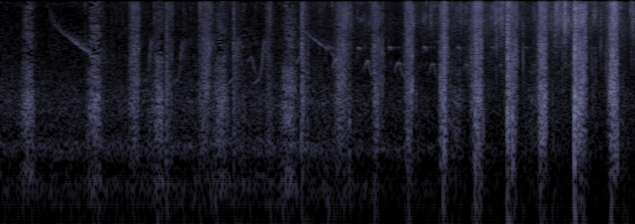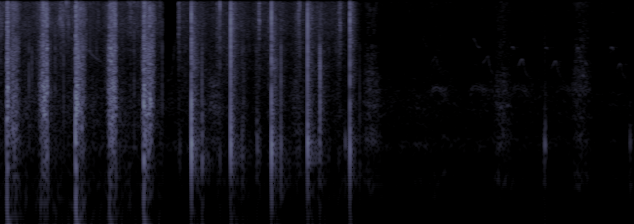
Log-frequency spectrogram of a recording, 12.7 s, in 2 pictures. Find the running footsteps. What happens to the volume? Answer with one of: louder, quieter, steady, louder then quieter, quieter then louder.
louder.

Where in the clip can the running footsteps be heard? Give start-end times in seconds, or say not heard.
0.9-9.9.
